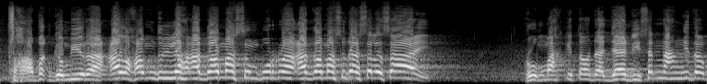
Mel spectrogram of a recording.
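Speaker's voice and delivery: high, loud dramatic retelling; impassioned storytelling. Acted. Preacher retelling the companions' joy, loud and high. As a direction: paint the companions' joy vividly.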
